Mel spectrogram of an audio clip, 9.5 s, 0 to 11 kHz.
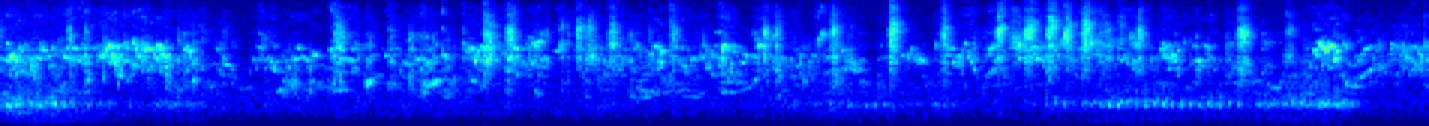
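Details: Several budgerigars, filmed 10 June 2024, keep up a thick wall of chirps, squeaky warbles and rasping squawks, the busy chorus rising and falling slightly but never stopping.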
